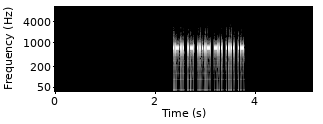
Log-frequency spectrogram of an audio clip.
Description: Morse code, heard as a keyed tone, about 49 wpm, 700 Hz. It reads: LA4DHA
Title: DXCC-100 Call Signs - 6 Characters - Repeated 3x - 50wpm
